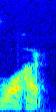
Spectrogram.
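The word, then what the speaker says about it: Wauchope: in 1949, claims the town name to be Walkup, but I'm reliably told by Wikipedia it is pronounced Warhope.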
